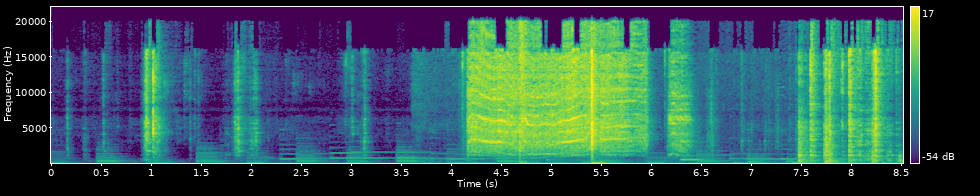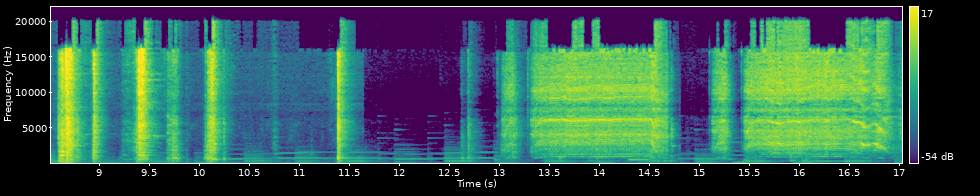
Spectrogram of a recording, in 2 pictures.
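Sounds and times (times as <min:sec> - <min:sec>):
background music: 0:00.0 - 0:17.0
electric screwdriver whine: 0:04.2 - 0:06.4, 0:13.0 - 0:17.0.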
